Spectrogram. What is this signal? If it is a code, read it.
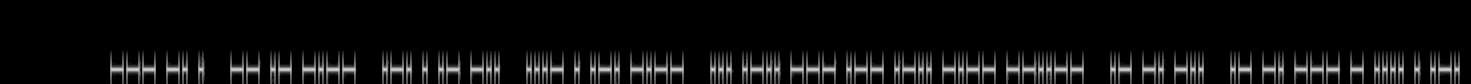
Morse code, heard as a keyed tone, about 30 wpm, 700 Hz. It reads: ONE MAY READ VERY SLOWLY, AND ANOTHER
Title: Sentences from Top 1100 Words 30wpm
